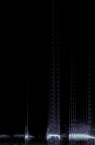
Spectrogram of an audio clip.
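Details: Decoy spotted dove used to stir up rival males, giving a brief note, a level hooting coo and then a long vibrating coo that slowly falls in pitch, all clear with a silent background.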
